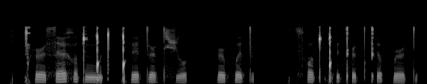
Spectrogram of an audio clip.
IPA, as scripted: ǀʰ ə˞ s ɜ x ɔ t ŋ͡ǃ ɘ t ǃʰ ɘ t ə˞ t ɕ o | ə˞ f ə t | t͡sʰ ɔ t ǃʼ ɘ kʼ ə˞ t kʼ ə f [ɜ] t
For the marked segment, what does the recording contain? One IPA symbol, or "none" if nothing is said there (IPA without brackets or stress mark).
ə˞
